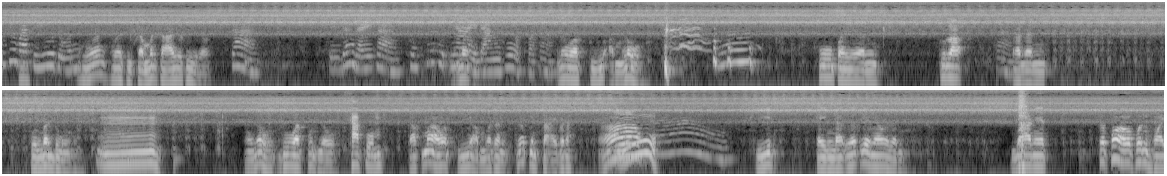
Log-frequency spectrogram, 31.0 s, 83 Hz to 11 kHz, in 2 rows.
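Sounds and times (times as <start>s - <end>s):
insects droning: 0.0s - 31.0s
person speaking: 18.8s - 24.4s.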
